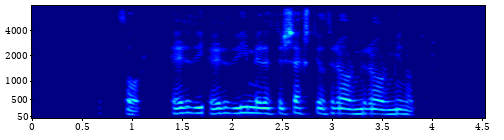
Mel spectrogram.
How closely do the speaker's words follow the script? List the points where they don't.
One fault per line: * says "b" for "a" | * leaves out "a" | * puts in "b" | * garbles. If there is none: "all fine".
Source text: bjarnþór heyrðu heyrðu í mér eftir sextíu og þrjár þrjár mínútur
all fine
